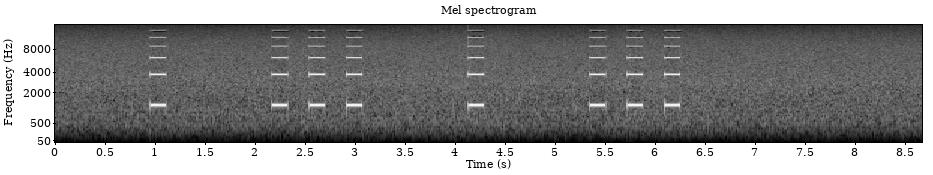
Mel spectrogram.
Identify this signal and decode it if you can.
Beep code, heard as beeps from a small speaker, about 1250 Hz. 1-3-1-3. In Phoenix BIOS tables: keyboard controller test failure.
